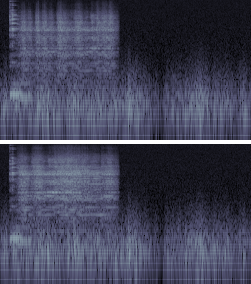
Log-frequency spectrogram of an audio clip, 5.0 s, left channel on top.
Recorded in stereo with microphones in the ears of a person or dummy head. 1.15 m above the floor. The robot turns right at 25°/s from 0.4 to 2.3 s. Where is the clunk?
15° left (ahead or behind); by 0.7 s 10° left (ahead or behind).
